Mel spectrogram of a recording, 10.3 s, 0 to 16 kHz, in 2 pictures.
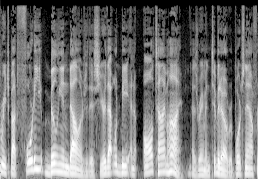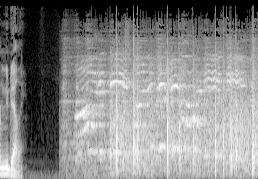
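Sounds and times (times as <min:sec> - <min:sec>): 
speech: 0:00.0 - 0:05.7, 0:06.4 - 0:06.6
continuous festive din during Diwali in New Delhi: 0:06.4 - 0:10.3
fireworks crackling and banging during Diwali in New Delhi: 0:06.4 - 0:10.3.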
